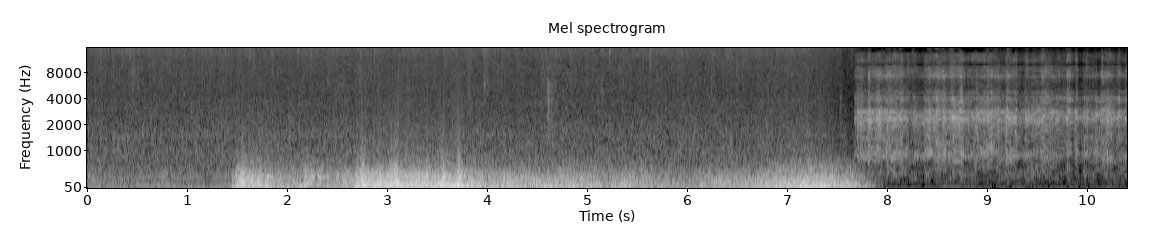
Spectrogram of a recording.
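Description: Rain falling steadily, with a long, deep rumble of thunder that breaks in about a second and a half in, swells twice and dies away near eight seconds. After it the sound thins to a higher, lighter hiss.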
